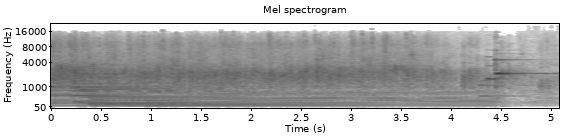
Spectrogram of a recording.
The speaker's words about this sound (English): Let's give God one more hand clap of praise as we're seated.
